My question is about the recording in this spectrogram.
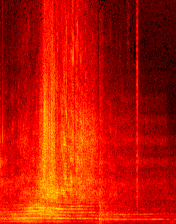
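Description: A race car drives past close behind another car: a loud, steady engine roar that drops in pitch as it passes midway, then a droning engine tone that continues.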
